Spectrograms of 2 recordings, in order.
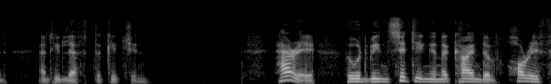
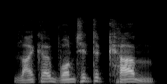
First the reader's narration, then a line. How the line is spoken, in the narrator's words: said Harry coldly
